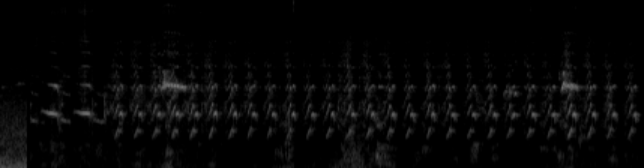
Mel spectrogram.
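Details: Russian canary delivering a long, even trill of quick repeated chopped notes, about three per second, with brief louder accents and faint room noise.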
